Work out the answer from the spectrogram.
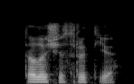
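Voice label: "тӧлысьыс рытйӧ", Komi, male; kpv audio dict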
